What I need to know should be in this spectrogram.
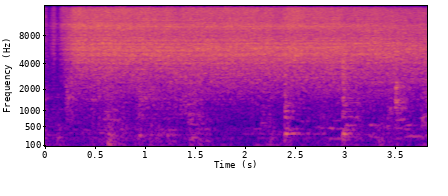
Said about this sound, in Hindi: दिल्ली के भोगल की तंगलियों में एक घर के दूसरे मंजिल से प्रेशर कुकर की सीटियों की आवाज आ रही है, खाना पक रहा है, खुशबू दूर तक आ रही है।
